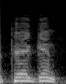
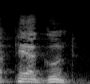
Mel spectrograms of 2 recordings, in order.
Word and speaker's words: Peer Gynt: In the Peer Gynt suite. – Yes, you're mispronouncing that terribly. – Well, of course. – Peer Gynt.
